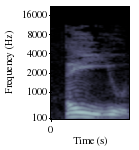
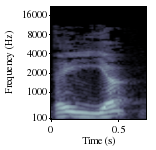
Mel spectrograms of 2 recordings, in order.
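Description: First: The word ends with a 'u' vowel. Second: The word ends with an 'a' vowel. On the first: The word is in the nominative case as a subject. "с даммой" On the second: The word is in the accusative case as a time adverbial. "фатха в конце"

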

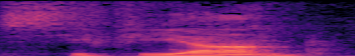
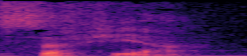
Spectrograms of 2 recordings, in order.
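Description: First: The first vowel is i. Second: The first vowel is o. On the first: "можно говорить Сифьян" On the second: "можно говорить Софьян"

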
